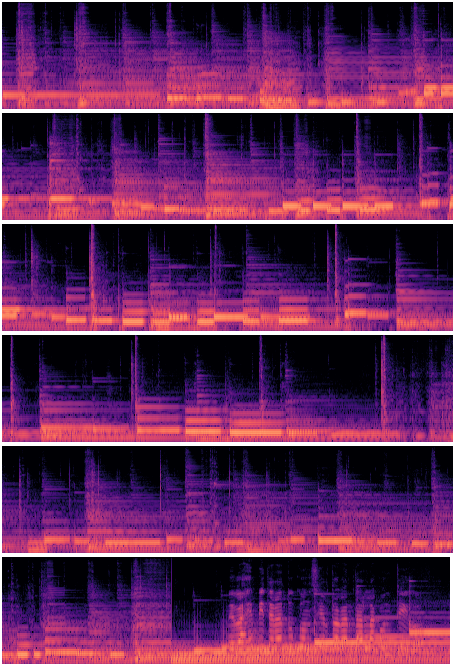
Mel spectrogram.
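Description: Acoustic guitar played alone, picking chords and a stepping melody note by note. Near the end a piano comes in with held chords.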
